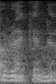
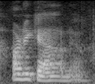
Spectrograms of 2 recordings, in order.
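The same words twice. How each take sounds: First: "oregano" as o-REG-a-no, stress on second syllable; rejected American pronunciation. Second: "Oregano" as o-ri-GAH-no, stress on third syllable; British pronunciation of oregano. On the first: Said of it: "Not oregano". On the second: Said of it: "I would say". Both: Shown as a demonstration.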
